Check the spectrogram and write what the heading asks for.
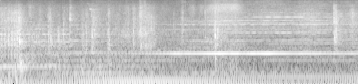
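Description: Suspenseful film score: a deep, rapidly pulsing low drone with a single held higher note coming in about half a second in, and a few faint ticks over it.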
